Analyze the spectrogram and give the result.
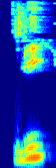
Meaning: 1. equal to 2. like, similar to
- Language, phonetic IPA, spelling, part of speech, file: Danish, [ˈliˀ], lig, adjective, Da-lig.ogg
